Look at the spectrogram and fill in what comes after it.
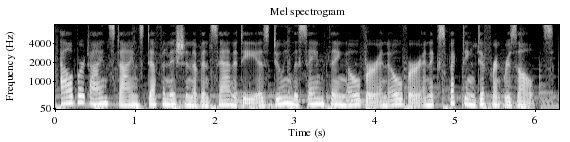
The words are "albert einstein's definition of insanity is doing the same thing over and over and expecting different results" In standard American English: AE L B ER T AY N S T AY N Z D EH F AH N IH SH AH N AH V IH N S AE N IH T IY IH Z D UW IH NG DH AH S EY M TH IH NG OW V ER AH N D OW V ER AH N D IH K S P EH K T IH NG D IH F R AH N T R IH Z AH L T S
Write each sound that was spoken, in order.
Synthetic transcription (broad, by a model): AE L B ER T AY N S T AY N Z D EH F AH N IH SH AH N AH V IH N S AE N IH T IY IH Z D UW IH NG DH AH S EY M TH IH NG OW V ER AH N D OW V ER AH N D IH K S P EH K T IH NG D IH F R AH N T R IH Z AH L T S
